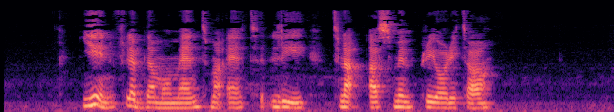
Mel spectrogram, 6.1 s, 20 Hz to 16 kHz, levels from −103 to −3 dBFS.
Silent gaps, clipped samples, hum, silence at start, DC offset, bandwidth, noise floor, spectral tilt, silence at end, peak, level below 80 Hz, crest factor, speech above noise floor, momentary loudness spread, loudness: none; under 0.1%; none; 0.8 s; under 0.1%; 11.5 kHz; -58 dBFS; -5 dB/octave; 1.2 s; -6 dBFS; -56 dBFS; 20 dB; 34 dB; 8 LU; -24 LUFS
